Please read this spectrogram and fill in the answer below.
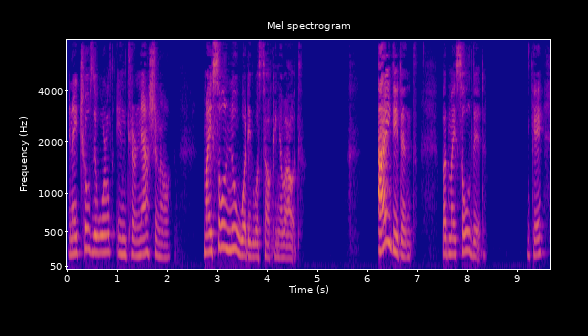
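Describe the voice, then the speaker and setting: A woman with a Spanish accent speaks at a fairly high pitch with lively intonation and long, frequent pauses, on a very clean recording with a silent background. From Argentina. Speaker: spiritual manifestation coach. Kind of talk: casual live stream talk. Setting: Instagram live stream.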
